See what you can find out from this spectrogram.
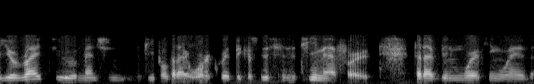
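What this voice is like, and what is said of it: French accent. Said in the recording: “my the French accent that I have”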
